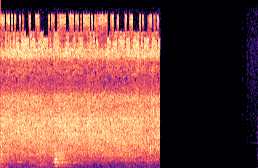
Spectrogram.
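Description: Beef with salt fries in a karahi, giving a steady hissing sizzle for about two seconds before it cuts to silence.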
